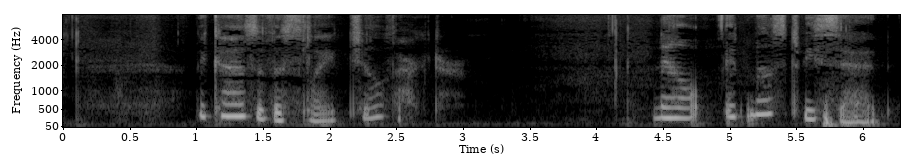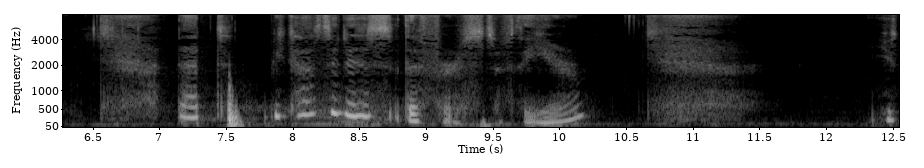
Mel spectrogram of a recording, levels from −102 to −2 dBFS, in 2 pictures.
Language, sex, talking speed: English, female, 100 wpm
